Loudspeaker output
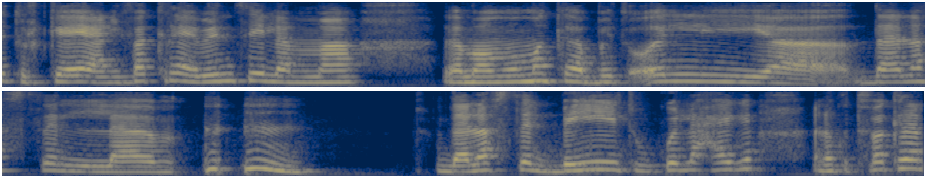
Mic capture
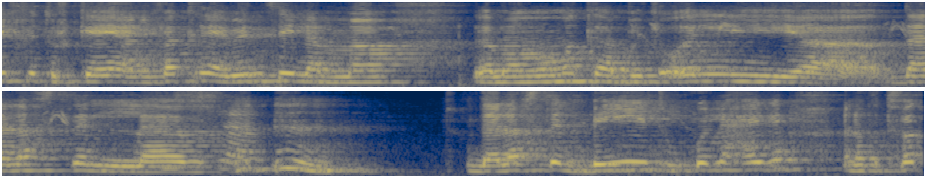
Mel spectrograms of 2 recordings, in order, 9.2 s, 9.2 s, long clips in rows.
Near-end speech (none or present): present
